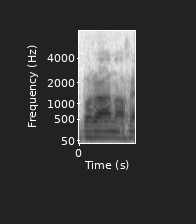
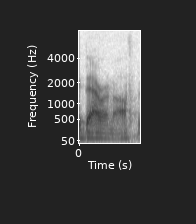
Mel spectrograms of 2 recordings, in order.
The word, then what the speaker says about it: Baranov: It's Baranov in Russian, but we say Baranov because we have to mispronounce usually what we get from other countries.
